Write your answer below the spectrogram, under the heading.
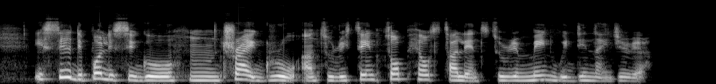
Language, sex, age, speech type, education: Nigerian Pidgin, female, 15-29, spontaneous, tertiary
